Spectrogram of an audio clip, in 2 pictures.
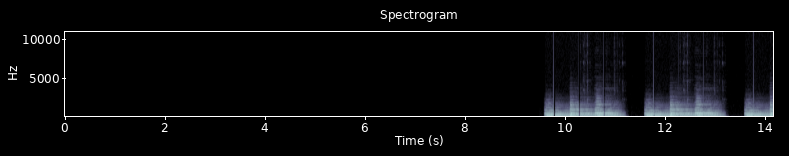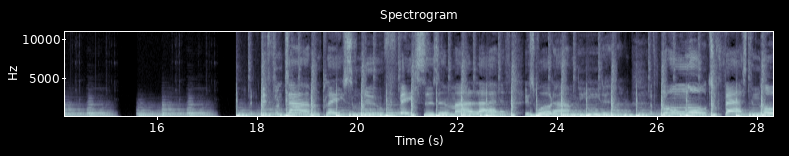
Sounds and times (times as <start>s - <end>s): Music: 9.6s - 28.3s.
